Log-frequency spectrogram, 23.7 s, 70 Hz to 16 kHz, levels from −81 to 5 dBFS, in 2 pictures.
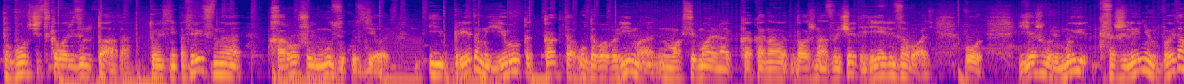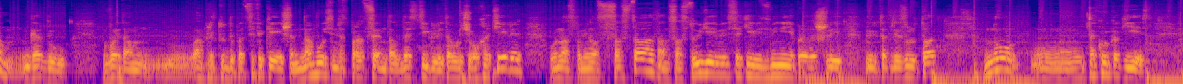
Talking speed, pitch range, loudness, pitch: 140 wpm, 100-125 Hz, -17 LUFS, 110 Hz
